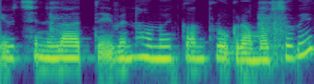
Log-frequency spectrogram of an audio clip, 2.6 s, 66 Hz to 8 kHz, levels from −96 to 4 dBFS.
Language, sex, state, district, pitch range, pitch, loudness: Chakma, female, Tripura, Unakoti, 180-295 Hz, 285 Hz, -15 LUFS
